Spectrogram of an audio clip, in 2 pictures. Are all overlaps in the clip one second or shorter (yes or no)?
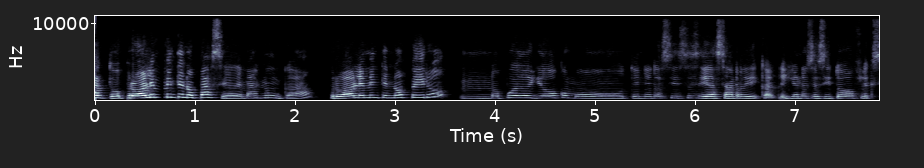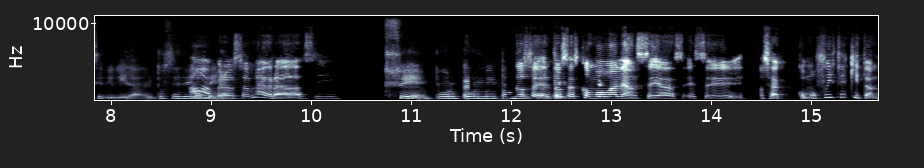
yes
